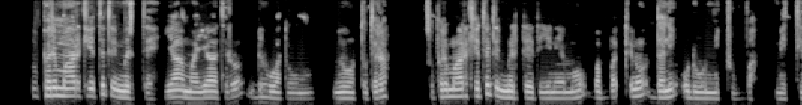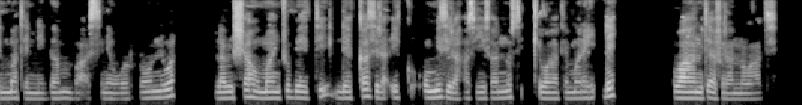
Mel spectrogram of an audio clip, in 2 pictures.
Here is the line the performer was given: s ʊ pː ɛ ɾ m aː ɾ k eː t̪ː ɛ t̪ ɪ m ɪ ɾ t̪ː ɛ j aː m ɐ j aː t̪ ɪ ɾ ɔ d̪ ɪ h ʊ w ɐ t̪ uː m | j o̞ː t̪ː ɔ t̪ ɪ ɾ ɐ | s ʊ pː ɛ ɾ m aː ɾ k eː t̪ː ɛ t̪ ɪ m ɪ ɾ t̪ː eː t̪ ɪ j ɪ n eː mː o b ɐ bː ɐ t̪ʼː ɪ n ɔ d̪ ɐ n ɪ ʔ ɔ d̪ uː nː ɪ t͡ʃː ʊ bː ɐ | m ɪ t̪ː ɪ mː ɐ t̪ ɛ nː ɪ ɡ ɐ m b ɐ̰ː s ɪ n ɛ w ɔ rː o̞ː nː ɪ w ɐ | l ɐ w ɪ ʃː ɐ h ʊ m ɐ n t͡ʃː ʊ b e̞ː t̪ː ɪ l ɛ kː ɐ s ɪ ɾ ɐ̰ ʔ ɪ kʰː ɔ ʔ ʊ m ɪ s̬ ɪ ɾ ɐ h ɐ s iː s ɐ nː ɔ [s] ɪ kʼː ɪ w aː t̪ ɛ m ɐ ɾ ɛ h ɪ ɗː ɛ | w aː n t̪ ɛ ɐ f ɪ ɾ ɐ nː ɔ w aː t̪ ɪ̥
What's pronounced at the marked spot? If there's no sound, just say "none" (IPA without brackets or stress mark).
s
